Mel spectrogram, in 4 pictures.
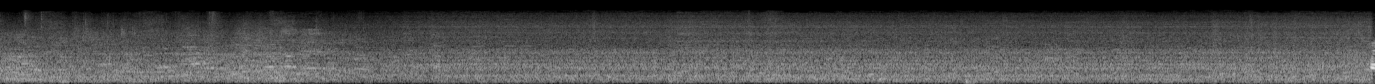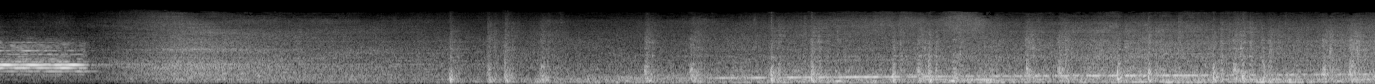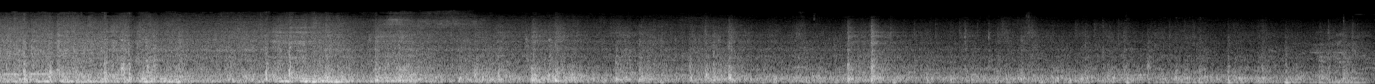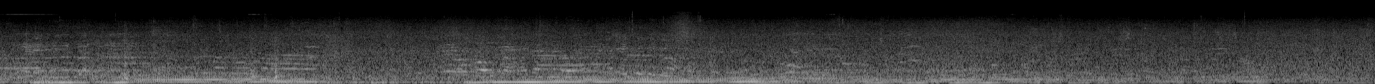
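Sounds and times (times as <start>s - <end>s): train horn blast: 13.7s - 14.9s.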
